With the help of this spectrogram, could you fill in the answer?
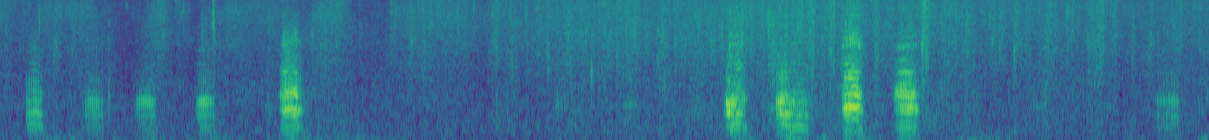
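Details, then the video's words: Farm goose producing a series of short nasal honks, four spaced notes and a louder one, then a rapid burst of four after a pause, over light background hiss. "Som de Ganso"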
